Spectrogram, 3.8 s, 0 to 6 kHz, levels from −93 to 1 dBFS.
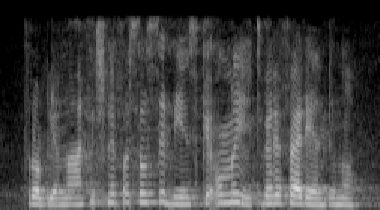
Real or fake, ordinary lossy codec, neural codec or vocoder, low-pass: fake; MP3, 48 kbps; codec, 44.1 kHz, 3.4 kbps, Pupu-Codec; 5.4 kHz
